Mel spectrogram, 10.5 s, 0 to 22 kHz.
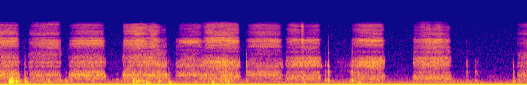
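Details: Barn owls mating on the edge of a water tower nest box, 5 February 2018; a steady run of rasping, wheezy hisses, each under a second, repeated almost without pause for ten seconds, with faint knocks inside.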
